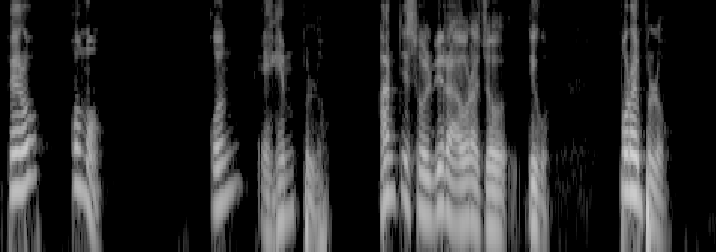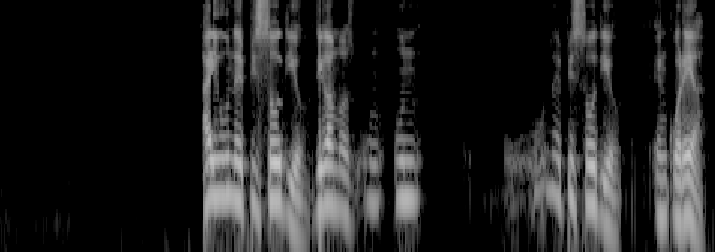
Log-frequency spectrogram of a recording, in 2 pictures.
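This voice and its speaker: A man preaching a sermon as pastor, in short halting phrases with simple, non-native grammar and frequent repetitions. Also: fairly high pitch, very animated, a little mellow, no room sound, studio quality.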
